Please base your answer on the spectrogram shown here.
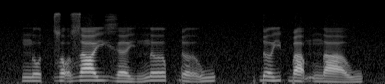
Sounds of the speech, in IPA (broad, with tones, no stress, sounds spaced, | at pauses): n o˨˩ t̚ z ɔ̰˧˨ z a˧ j ɣ ɛ˧˩ j n əː˦˥ p̚ ɗ ə̰˧˥ w | ɗ ə˨˦ j ɓ a̰˧˨ m n a˧˩˨ w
